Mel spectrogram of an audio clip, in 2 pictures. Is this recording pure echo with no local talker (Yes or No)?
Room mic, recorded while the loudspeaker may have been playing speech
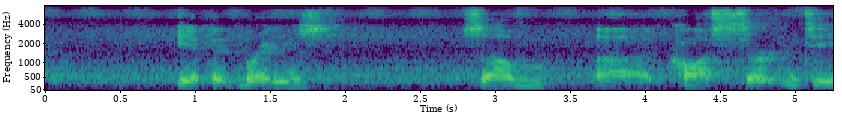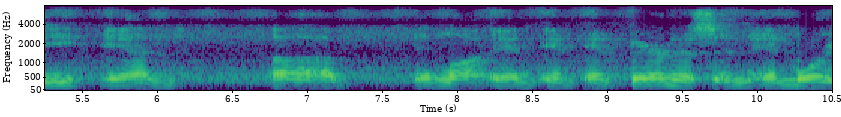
Yes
